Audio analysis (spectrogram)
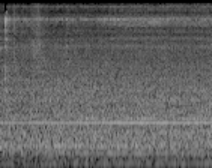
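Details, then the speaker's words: Induction cooktop with a pan placed and detected: the beeping stops, leaving a steady, quiet cooling-fan whir with a faint high hum, working normally. "आता मी हे ठेवलं बिपिंगचा आवाज बंद झाला जो background मध्ये आवाज आहे तो याच्या फॅनचा आवाज आहे"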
